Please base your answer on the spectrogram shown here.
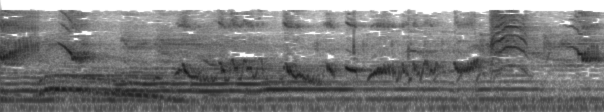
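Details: Bornean white-rumped shama in fighting song, a quick run of looping whistled notes and chirps, some sharp high upslurs near the end, against a constant low humming drone.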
